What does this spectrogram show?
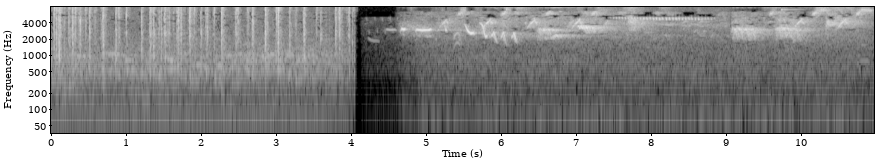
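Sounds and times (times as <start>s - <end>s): small songbirds chirping: 4.1s - 10.9s.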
